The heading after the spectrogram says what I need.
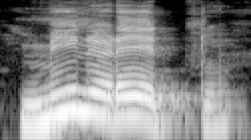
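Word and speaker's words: minaret: यहां पर देखिए एम आई का उच्चारण मी कर रहे हैं और एन ए का उच्चारण न कर रहे हैं और आर ई का उच्चारण रे कर रहे हैं। टी का उच्चारण ट। अगर इन सभी को हम मिला दें तो हो जाता है मिनरेट।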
